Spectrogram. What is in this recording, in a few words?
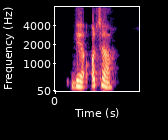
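otter, German voices words; gcompris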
